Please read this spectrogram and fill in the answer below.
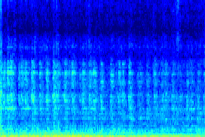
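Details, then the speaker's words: Saturn hard to start, idling lumpy and uneven, sputtering with missing beats; misfiring on one or more cylinders, owner suspects fuel injector or coil pack. "so it won't start first time hear it here sputtering listen like while the cylinders ain't firing"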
